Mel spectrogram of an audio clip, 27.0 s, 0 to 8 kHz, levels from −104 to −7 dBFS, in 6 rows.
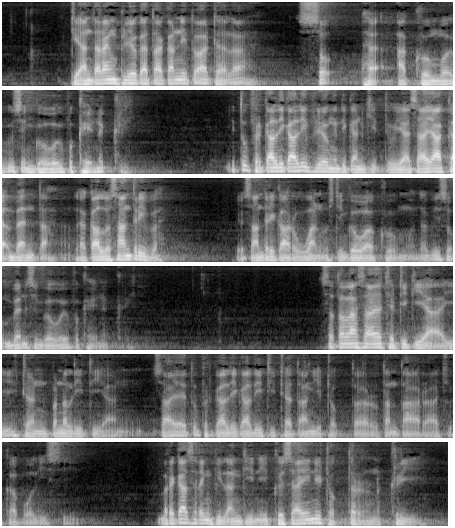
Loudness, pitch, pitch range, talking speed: -25 LUFS, 100 Hz, 90-115 Hz, 140 wpm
